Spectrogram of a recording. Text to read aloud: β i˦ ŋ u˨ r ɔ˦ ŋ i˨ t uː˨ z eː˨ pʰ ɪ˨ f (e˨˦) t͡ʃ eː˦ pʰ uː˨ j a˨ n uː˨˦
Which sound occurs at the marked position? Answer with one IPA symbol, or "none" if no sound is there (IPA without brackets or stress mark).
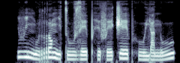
e˨˦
